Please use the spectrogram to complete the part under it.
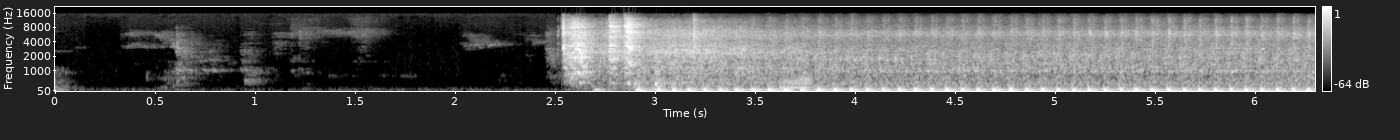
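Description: A Honda CBR150 motorcycle engine fires up after a few seconds of near silence, catching at once and settling into a loud, steady, rapidly pulsing idle close by.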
